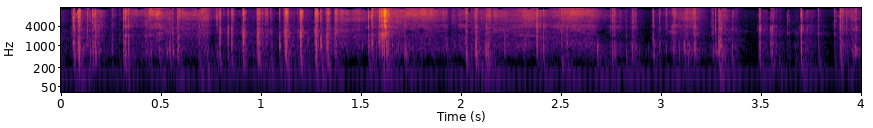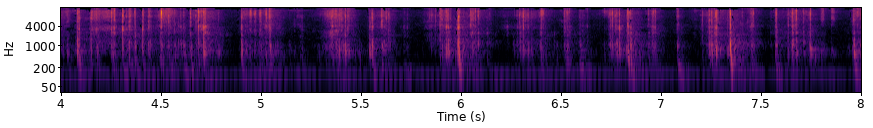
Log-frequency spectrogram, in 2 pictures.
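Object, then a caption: Plastic pump bottle. Long dark nails grip, squeeze and scratch the sides of a hollow white plastic CeraVe foaming cleanser pump bottle. The result is a dense run of crinkly, squeaky scratches and sharp plastic clicks over a steady low hum.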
